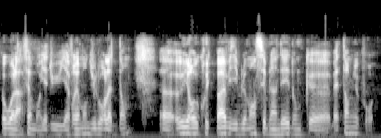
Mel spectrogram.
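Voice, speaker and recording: Bright-toned man, hesitant game commentary. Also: lowish voice, fairly even intonation, fast talker, lo-fi sound. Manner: hesitant, many fillers and restarts. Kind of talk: casual commentary on game replays.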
